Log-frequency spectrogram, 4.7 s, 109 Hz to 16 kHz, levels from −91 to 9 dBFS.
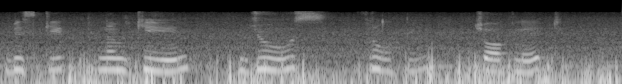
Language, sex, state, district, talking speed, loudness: Hindi, female, Punjab, Pathankot, 75 wpm, -17 LUFS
